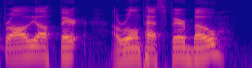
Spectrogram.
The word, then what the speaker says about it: Faribault: Rolling past Fairbow. That's how you know you're from Minnesota, is that you know how to pronounce Fairbow. As opposed Faribault.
